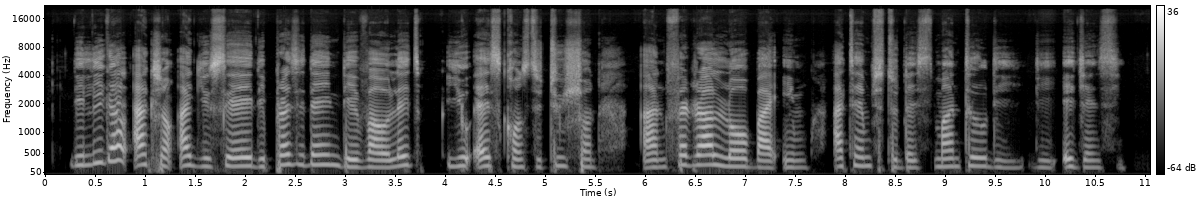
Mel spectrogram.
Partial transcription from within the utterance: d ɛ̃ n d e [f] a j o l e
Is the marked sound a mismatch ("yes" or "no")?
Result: yes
